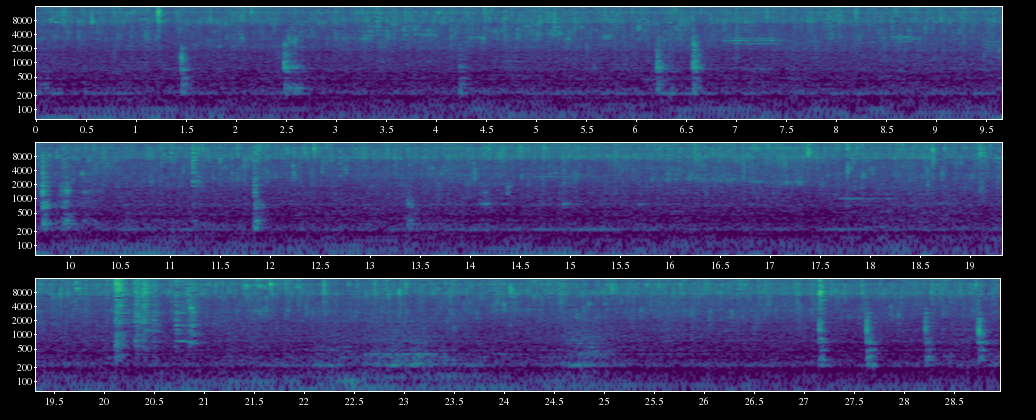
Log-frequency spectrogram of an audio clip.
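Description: Masala-coated rohu fish pieces shallow-frying in oil in a nonstick pan, a steady sizzle. A metal spatula and spoon scrape and clink against the pan at intervals as the pieces are turned.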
